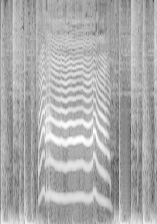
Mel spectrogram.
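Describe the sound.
A baby wailing: one loud, sustained, high-pitched cry held for over a second, with shorter noisy bursts before and after it.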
